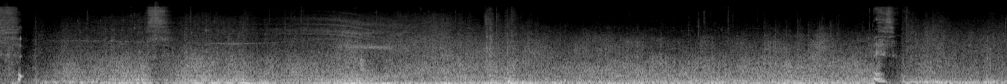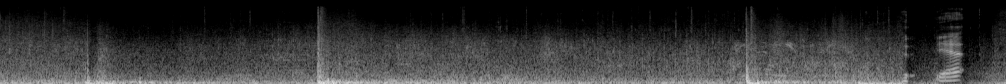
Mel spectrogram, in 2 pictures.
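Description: Heavy tank cannon shots from a Maus in the War Thunder video game, several sharp booming blasts spaced seconds apart over continuous engine rumble and battlefield noise, with talk throughout.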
